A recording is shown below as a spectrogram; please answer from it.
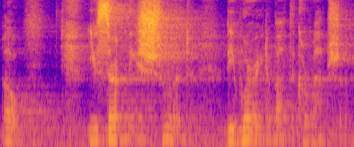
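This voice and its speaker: Slow, echoing ancient evil seductress, acted by a woman. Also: on the low side, noisy background. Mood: condescending, menacing. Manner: teasing, drawn-out, breathy murmurs slipping into whispers. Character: ancient evil female entity, seductive, menacing, playfully condescending. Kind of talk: ASMR audio roleplay. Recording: echoing reverb with music underneath. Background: music.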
